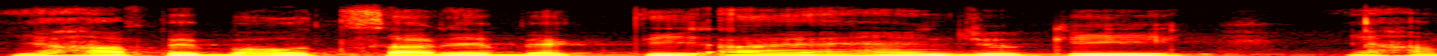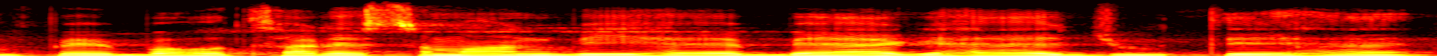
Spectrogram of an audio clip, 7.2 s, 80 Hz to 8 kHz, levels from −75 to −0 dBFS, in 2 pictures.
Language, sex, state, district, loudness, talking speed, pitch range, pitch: Hindi, male, Jharkhand, Deoghar, -14 LUFS, 160 wpm, 125-130 Hz, 125 Hz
